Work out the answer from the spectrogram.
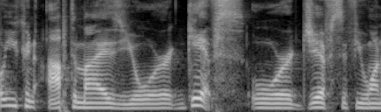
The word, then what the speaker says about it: GIF: you can optimize your GIFs, or GIFs if you want to say it like a jerk. It's GIF, it's graphical interface, GIF.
